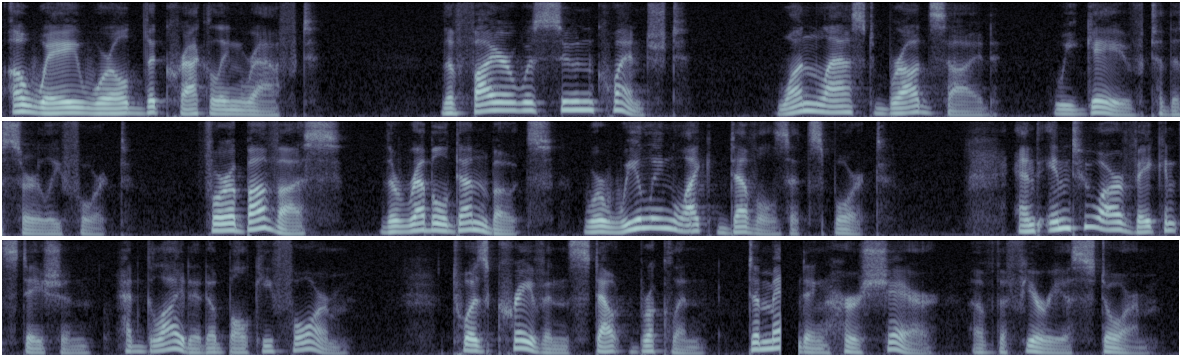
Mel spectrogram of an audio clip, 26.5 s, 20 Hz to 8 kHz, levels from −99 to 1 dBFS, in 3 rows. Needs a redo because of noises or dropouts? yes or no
yes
